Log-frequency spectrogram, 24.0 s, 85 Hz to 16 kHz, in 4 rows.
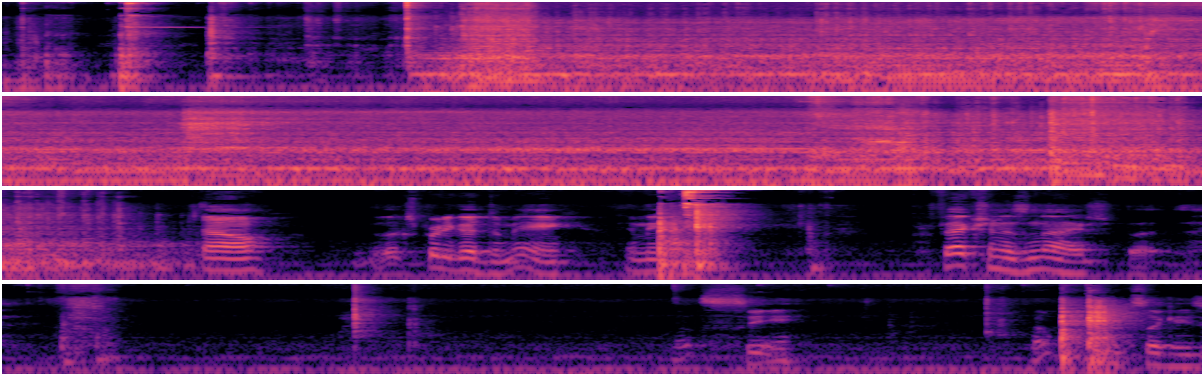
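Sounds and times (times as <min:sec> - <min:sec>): drill press motor running: 0:02.0 - 0:13.0.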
